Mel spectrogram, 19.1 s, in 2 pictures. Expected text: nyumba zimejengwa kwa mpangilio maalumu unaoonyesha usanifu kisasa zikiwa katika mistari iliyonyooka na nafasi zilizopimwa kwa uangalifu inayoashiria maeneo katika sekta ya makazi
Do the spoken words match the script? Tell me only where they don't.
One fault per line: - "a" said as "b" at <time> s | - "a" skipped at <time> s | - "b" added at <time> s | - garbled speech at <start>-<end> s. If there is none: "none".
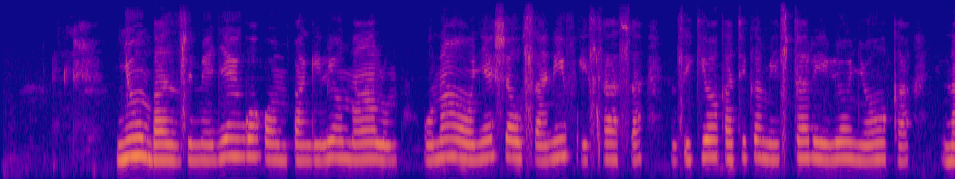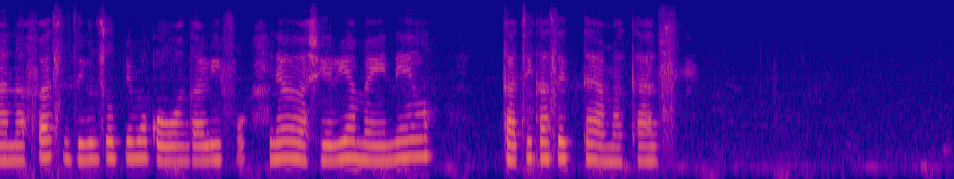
none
